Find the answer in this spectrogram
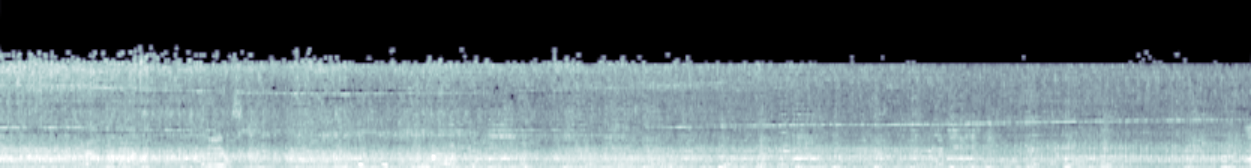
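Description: Heavy Iveco fire truck with a diesel engine driving past, its engine running steadily, with voices from the crowd behind it.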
